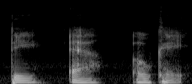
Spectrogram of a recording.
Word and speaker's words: det er okay: Det er okay. And you probably noticed at first I said it like det er okay. Sort of like this middle word er isn't pronounced.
